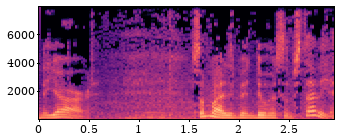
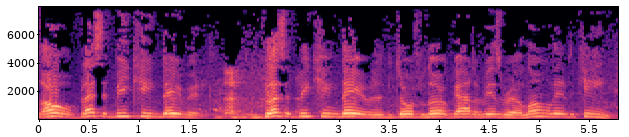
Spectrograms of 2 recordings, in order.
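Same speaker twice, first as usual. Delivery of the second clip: higher, giggling through a hammed-up blessing; laughing mock prophecy; 3 semitones higher than usual. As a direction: praise the king while cracking up. Messenger bursts into prophecy, laughing.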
